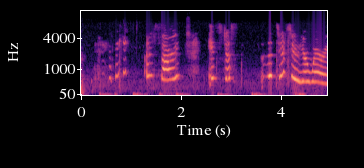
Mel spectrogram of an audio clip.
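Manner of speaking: words broken up by giggles throughout. Apologizing to another character while giggling at his tutu: giggling while talking. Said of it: "Why are you giggling?".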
